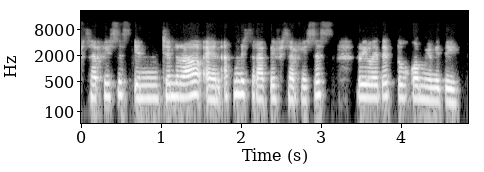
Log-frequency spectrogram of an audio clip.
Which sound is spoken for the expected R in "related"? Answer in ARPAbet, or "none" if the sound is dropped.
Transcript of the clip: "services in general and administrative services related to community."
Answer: R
